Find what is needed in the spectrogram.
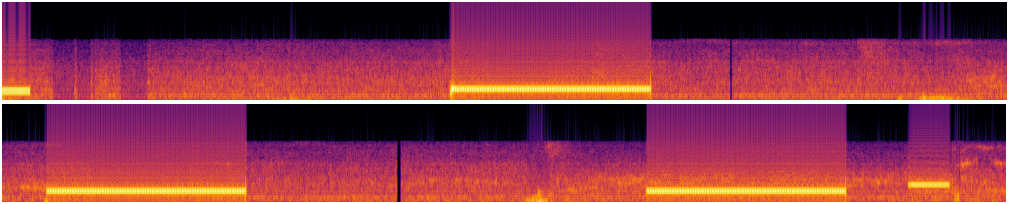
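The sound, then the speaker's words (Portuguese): Telephone tone after a dropped call: three long, steady mid-pitched tones of about two seconds each, separated by longer quiet gaps over low line noise, then a brief higher beep at the end. “Caiu a ligação, alô.”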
